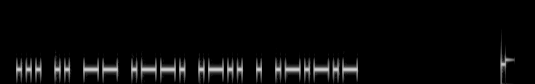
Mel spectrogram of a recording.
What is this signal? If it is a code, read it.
Morse code, heard as a keyed tone, about 25 wpm, 700 Hz. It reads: SIMPLE.
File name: practice / 25wpm / Sentences with 3-Word Phrases - 25wpm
